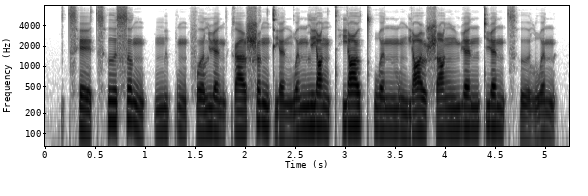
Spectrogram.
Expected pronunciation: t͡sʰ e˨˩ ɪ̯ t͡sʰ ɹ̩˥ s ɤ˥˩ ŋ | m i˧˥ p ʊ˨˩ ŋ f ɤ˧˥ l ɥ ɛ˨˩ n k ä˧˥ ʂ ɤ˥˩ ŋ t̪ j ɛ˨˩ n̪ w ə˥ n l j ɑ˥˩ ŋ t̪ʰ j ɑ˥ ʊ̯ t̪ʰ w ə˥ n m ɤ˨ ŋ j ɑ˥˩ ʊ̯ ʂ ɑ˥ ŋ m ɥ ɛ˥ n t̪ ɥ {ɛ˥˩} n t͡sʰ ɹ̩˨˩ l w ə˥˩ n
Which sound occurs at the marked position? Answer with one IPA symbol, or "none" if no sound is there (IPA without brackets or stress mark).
ɛ˥˩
